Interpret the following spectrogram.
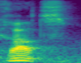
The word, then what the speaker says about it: Graz: to tell you that it's pronounced Graz, with a very long A and a very soft Z. You pronounce it more like Graz.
